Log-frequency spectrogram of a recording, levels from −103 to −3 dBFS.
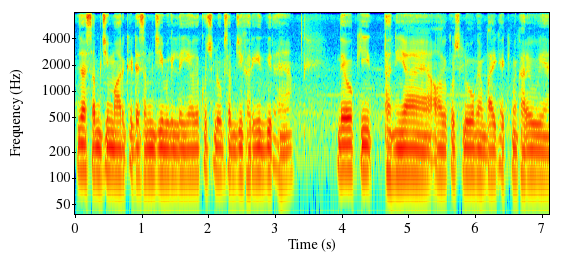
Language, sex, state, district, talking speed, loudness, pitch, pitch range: Hindi, male, Madhya Pradesh, Katni, 255 wpm, -18 LUFS, 110 Hz, 110-115 Hz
